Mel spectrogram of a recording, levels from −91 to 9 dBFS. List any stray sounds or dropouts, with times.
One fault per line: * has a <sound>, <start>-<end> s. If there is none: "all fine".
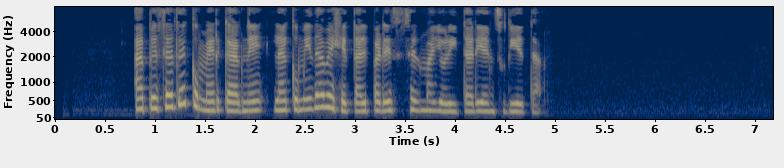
all fine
